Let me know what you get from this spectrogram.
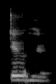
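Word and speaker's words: Doohan: I think I think Jack Duan that's how you pronounce his name yeah Doan yeah he has proven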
